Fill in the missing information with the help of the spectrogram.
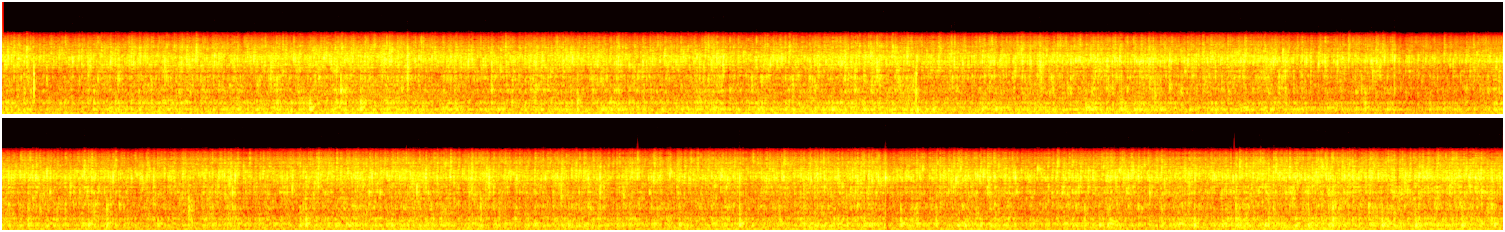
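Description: Water pouring steadily from the inlet of a top-loading washing machine into its drum as the machine fills for a wash.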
